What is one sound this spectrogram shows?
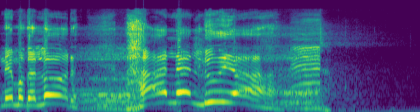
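A man sings loudly and fervently through a microphone.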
